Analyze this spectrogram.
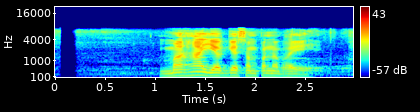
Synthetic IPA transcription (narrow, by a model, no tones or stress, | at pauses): mʌɦajʌɡjʌsʌmpʌnːʌbʱʌe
